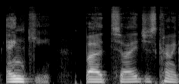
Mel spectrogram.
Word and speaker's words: Enki: DMT realm, he said he referred to himself as Anki, which was a different pronunciation. It's like Anki instead of Enki.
